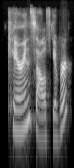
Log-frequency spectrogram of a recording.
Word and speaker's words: Salsgiver: She is the lovely Karen Salzgiver.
